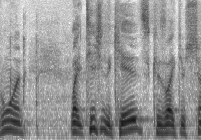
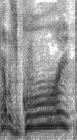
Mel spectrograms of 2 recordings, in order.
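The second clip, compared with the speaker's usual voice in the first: pitched-up pirate voice, pirate-style R in "great"; 8 semitones higher than usual. Speaker demonstrating their habit of saying R-words like a pirate, pirate voice. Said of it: "I say it like a pirate".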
